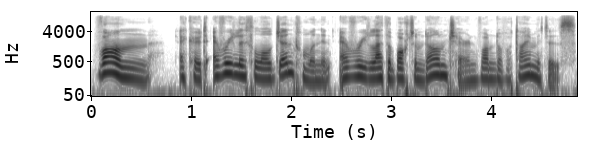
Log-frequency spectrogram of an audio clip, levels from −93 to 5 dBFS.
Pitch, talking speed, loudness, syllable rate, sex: 170 Hz, 175 wpm, -21 LUFS, 6.8 syllables/s, female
